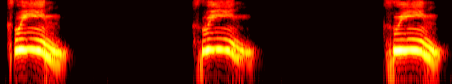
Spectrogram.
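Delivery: "কুইন" with a breathy kh onset, high then falling; aspirated K. Shown as a demonstration. Teacher models queen for the class, aspirated K. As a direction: drill "কুইন" with K like খ. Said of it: "খ এর মতো করে একটু সাউন্ডটা আসবে".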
